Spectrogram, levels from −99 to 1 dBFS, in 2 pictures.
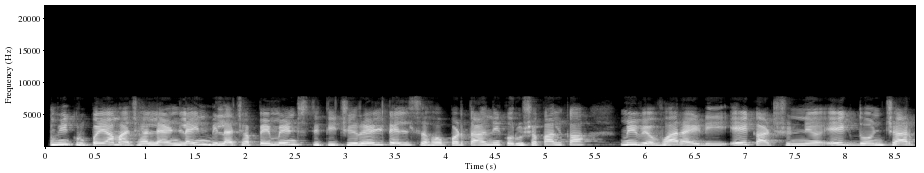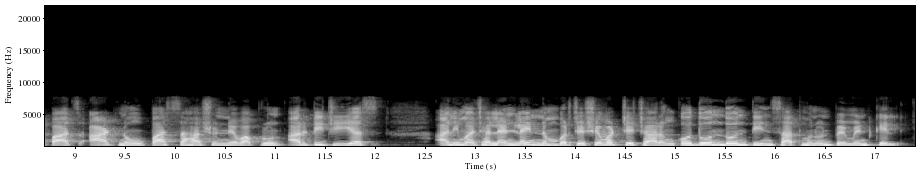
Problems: none marked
